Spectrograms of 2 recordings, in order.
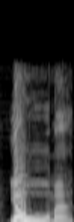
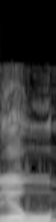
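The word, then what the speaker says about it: يَوْمَ: pada lafal Lau yaitu Itu ada bacaan Lin yaitu lembut dalam pelafalannya dan tidak boleh dihentakkan tidak boleh Yauma tidak tapi dia lembut saja yalum Bima kemudian padafal Bima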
